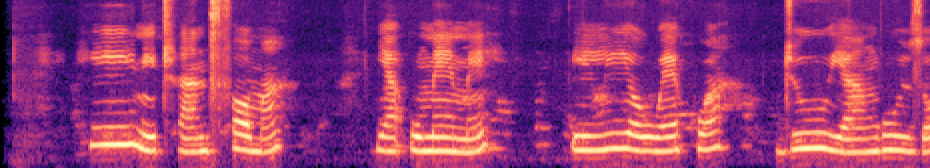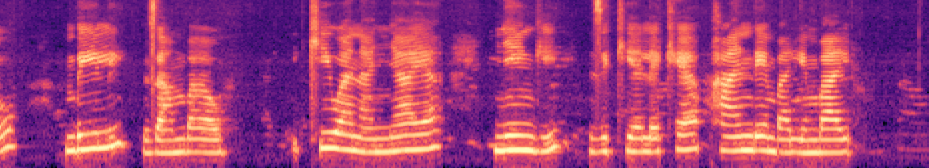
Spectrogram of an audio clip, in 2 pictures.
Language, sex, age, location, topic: Swahili, female, 25-35, Nairobi, government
